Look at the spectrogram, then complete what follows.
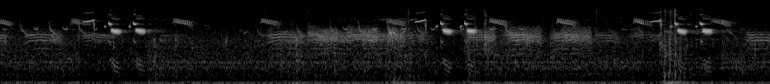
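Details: On a mild, sunny winter day, tits feeding on sunflower seeds at a forest feeder call constantly: faint high chirps, with loud, ringing two-note calls returning roughly every three seconds.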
